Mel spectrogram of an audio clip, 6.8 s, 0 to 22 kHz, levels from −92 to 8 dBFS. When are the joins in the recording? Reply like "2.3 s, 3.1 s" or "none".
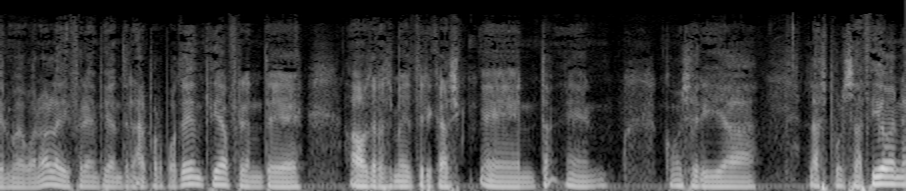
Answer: none

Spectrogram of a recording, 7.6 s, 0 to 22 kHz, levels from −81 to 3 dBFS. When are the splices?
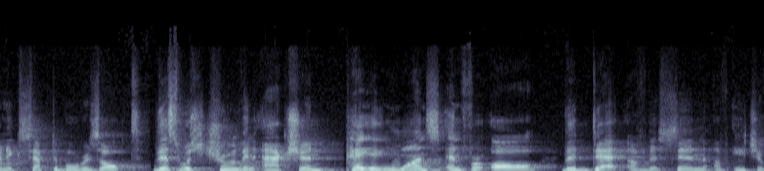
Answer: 1.5 s, 2.4 s, 3.4 s, 5.5 s

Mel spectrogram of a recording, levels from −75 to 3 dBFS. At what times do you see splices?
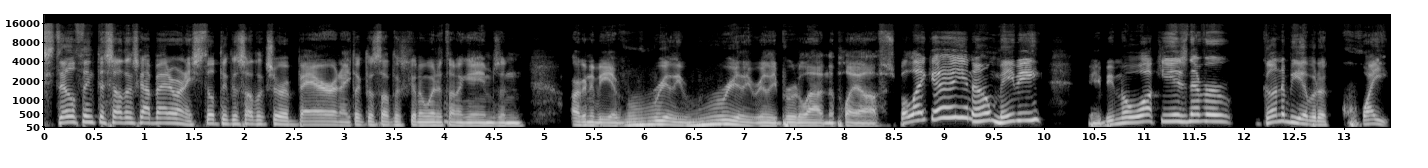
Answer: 3.1 s

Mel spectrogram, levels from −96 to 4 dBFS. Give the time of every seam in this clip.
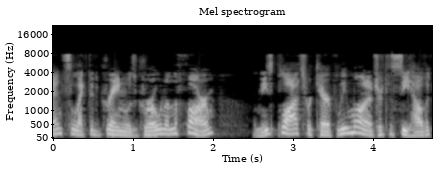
none

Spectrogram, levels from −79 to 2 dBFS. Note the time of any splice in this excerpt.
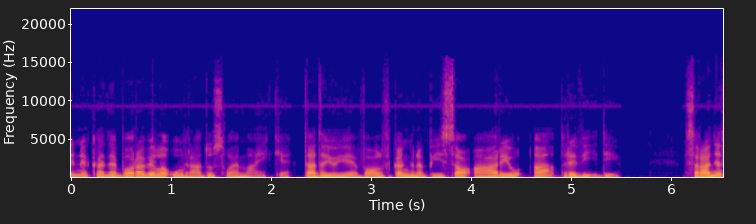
1.1 s, 2.2 s, 4.9 s

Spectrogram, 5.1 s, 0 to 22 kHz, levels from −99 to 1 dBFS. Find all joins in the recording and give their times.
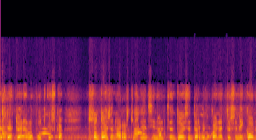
2.9 s, 4.0 s

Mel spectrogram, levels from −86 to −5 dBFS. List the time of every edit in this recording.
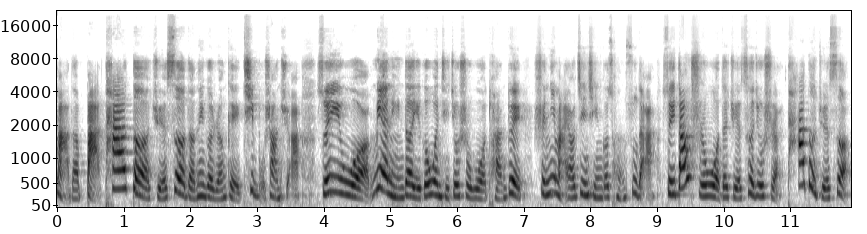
9.0 s

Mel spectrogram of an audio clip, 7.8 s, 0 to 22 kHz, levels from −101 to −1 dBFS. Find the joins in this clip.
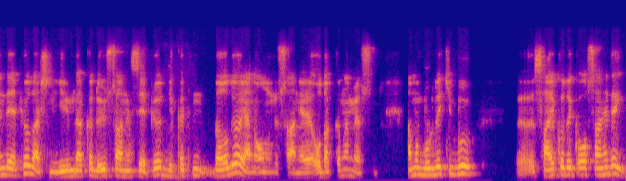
none

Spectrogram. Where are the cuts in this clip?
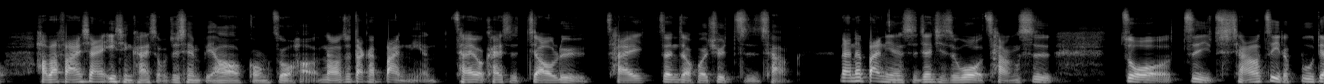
4.4 s, 6.0 s

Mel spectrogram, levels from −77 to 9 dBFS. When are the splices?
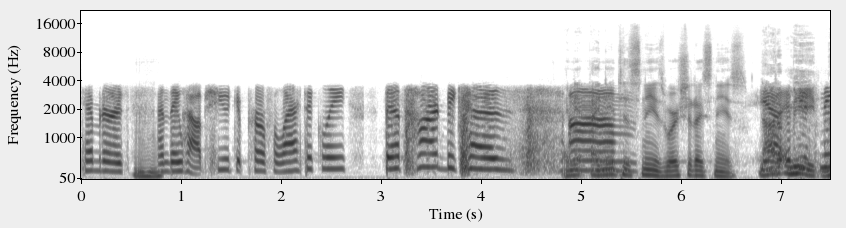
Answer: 1.0 s, 1.5 s, 2.8 s

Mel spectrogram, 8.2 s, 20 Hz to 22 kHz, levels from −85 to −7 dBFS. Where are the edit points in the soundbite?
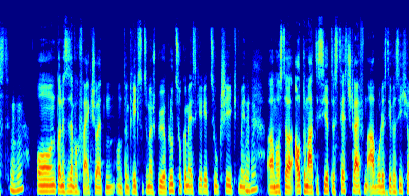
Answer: none

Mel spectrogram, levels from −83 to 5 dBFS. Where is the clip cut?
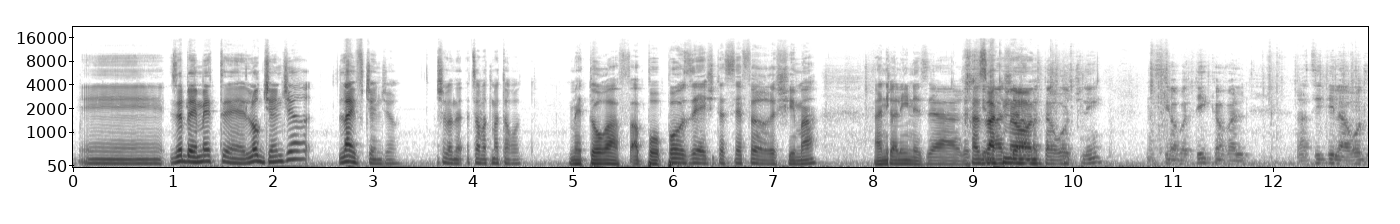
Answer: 1.9 s, 3.6 s, 8.1 s, 11.0 s

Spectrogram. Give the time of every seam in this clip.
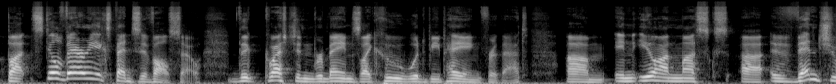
2.3 s

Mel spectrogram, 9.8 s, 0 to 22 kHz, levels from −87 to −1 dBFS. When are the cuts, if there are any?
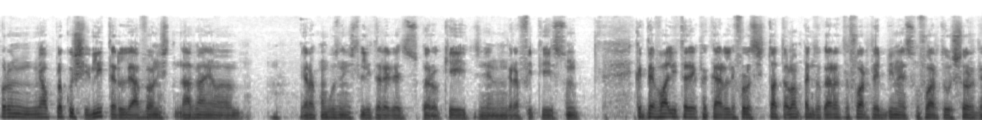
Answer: none

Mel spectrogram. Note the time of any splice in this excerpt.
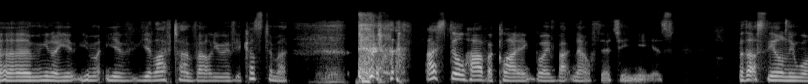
none

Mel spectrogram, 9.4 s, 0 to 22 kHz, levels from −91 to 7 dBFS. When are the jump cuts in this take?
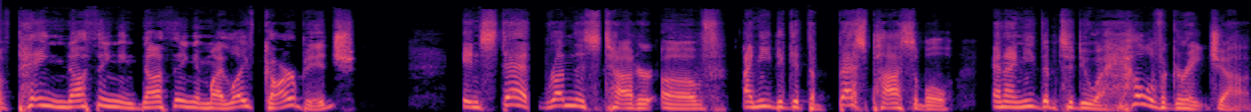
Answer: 1.1 s, 1.9 s, 4.0 s, 4.5 s, 5.5 s, 6.5 s, 7.3 s

